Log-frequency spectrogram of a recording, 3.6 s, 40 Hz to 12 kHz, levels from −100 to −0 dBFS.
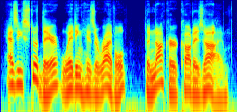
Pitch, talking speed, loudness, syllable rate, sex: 120 Hz, 200 wpm, -17 LUFS, 5.8 syllables/s, male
